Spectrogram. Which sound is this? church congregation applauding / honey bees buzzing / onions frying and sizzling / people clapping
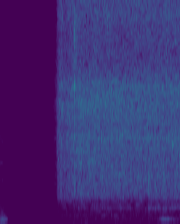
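onions frying and sizzling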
